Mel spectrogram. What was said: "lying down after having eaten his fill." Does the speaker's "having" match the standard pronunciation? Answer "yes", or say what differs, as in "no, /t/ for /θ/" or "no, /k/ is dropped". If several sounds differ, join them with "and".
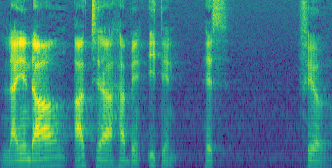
no, /b/ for /v/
